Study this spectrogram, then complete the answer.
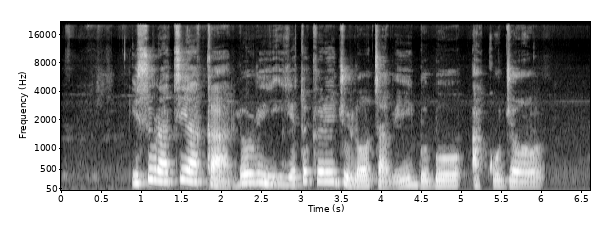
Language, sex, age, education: Yoruba, male, 30-45, tertiary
